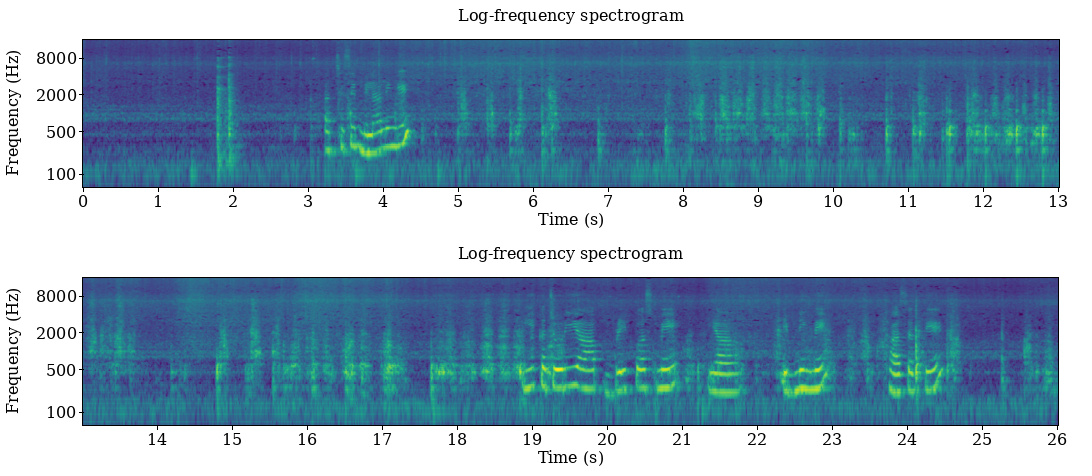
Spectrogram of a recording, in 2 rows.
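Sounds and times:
paste sizzling in hot oil: 0.0 - 26.0
spatula scraping pan: 4.5 - 19.6, 20.5 - 26.0.

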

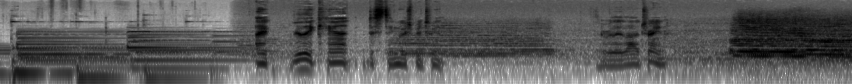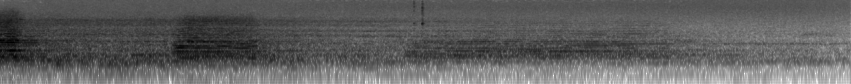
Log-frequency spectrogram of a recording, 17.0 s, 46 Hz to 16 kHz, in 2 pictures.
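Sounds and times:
train rumble: 3.9 - 17.0
train horn chord: 4.0 - 5.7, 7.3 - 9.2, 10.2 - 11.3, 12.6 - 15.9.

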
